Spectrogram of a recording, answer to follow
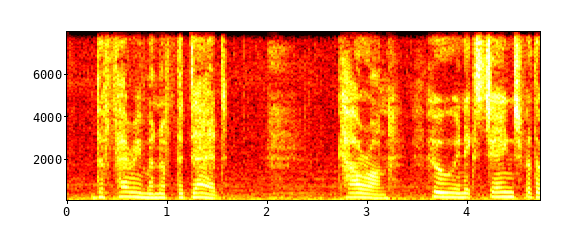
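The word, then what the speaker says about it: Charon: it's just as you described it only your pronunciation is a little off the name you heard wasn't karen it was c h r o n as in caron the ferryman of the dead karon who in exchange for the right coin helps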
